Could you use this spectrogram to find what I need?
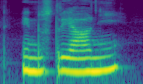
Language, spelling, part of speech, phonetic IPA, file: Czech, industriální, adjective, [ˈɪndustrɪjaːlɲiː], Cs-industriální.ogg
- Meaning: industrial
